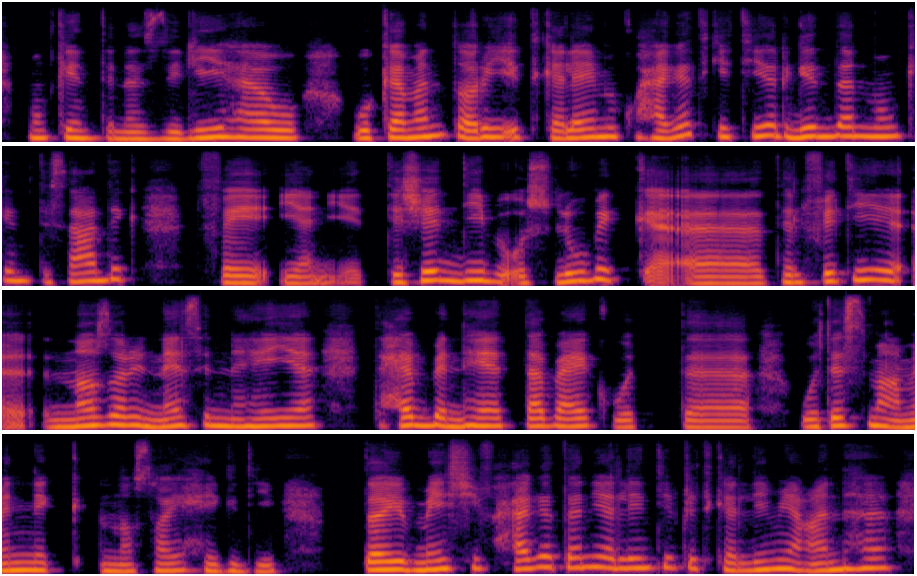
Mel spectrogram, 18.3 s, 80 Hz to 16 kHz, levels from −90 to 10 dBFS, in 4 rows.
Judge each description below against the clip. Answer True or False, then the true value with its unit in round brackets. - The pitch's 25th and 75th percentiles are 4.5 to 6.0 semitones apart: False (3.3 semitones)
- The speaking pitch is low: False (205 Hz)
